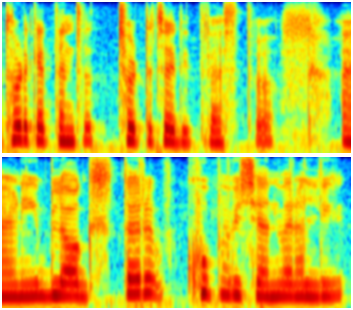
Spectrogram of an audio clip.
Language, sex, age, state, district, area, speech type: Marathi, female, 18-30, Maharashtra, Kolhapur, urban, spontaneous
